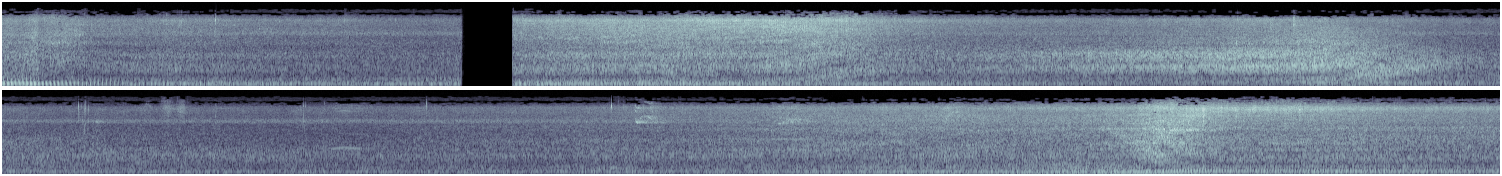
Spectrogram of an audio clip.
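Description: Road traffic: motor vehicles passing, each swelling and fading away, the loudest pass about twelve to fourteen seconds in and another near the end, over a steady low rumble. The sound cuts out completely for a moment about five seconds in.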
